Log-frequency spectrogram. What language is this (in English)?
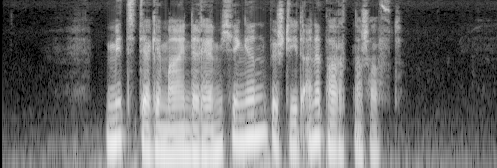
German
